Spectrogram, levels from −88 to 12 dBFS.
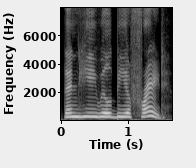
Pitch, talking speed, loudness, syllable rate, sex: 260 Hz, 180 wpm, -15 LUFS, 4.0 syllables/s, female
